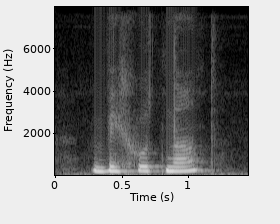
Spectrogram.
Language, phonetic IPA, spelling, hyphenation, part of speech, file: Czech, [ˈvɪxutnat], vychutnat, vy‧chut‧nat, verb, Cs-vychutnat.ogg
- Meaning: to relish, savour, enjoy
